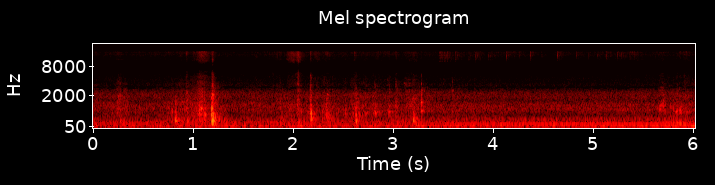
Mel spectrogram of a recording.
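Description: Gloved hands handling small cardboard model-train kit boxes in a carton: a few light knocks and scrapes. A steady low hum runs underneath.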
